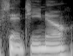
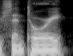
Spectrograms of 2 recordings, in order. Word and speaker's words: Santino: here's the thing you brought up uh Andrew Santino I don't know why you said his name wrong Andrew santor Andrew used to be one of my good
